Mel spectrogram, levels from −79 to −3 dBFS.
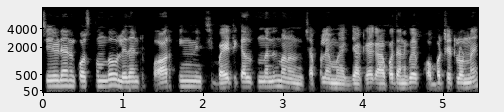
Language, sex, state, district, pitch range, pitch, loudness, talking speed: Telugu, male, Andhra Pradesh, Visakhapatnam, 125-150 Hz, 140 Hz, -17 LUFS, 200 wpm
